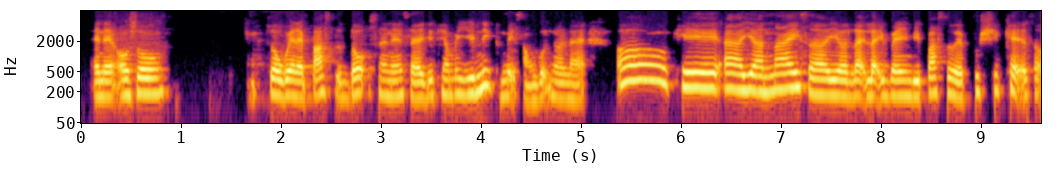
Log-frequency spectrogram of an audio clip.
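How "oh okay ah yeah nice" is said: friendly, sweet, high, drawn-out voice. Explaining how to greet a cat when passing animals: friendly voice to a cat. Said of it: "like your voice is friendly".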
